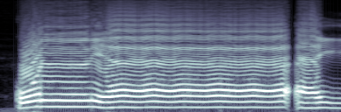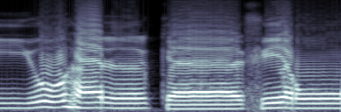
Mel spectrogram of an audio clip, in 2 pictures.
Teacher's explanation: ro tebal yaitu r tafkhim. Rnya dibaca dengan tebal. Kemudian pada lafal run itu ada bacaan mad arid lukun.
